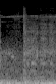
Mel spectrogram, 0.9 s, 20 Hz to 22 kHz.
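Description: The engine of a 2021 Cupra Leon car catches in a short burst of broadband mechanical noise, with a sharp crank-like transient before settling into a running rumble.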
